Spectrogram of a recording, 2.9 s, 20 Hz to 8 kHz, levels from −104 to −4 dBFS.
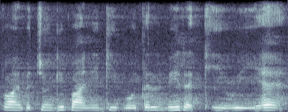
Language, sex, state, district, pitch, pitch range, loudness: Hindi, female, Uttar Pradesh, Lucknow, 190 Hz, 180-205 Hz, -19 LUFS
